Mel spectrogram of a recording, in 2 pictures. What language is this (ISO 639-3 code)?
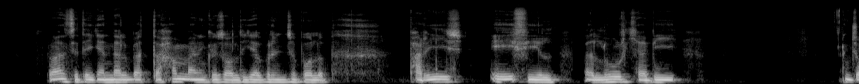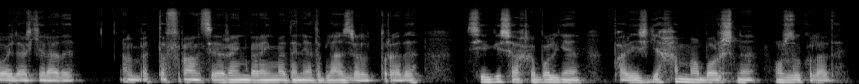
uzb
